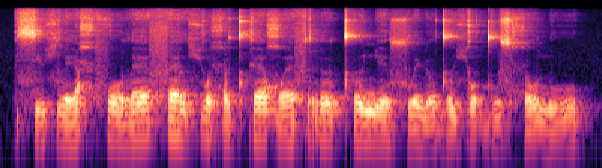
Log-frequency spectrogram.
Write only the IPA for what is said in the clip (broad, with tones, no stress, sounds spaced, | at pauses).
sʲ ɵ˩˧˩ ç l e˩˧˩ ħ f o˧˩ l ɛ˦˥ f ɛ˥˩ l ç u˥˩ ħ ɵ˩˥ t k ɛ˦˥ ʁʷ ɛ˩˥ f r ɵ˦˥ l t̪ʰ ɵ˦˥ ɲ e˩˧˩ sʷ e˩˧˩ ɳ ɵ˧˩ d̪ ɵ˩˥ ç o˥˩ d̪ u˩˥ z ħ o˩˧˩ n u˩˥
